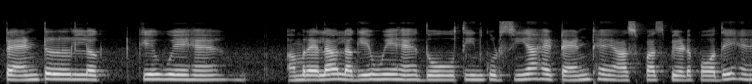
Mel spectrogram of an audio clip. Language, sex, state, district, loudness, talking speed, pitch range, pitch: Hindi, female, Haryana, Rohtak, -16 LUFS, 150 wpm, 210-230 Hz, 220 Hz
